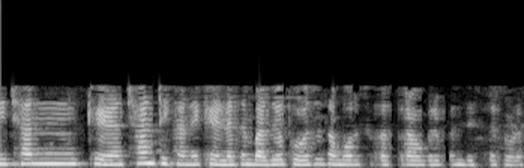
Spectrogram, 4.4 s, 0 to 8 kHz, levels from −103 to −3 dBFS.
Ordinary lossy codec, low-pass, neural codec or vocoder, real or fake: AAC, 16 kbps; 7.2 kHz; none; real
